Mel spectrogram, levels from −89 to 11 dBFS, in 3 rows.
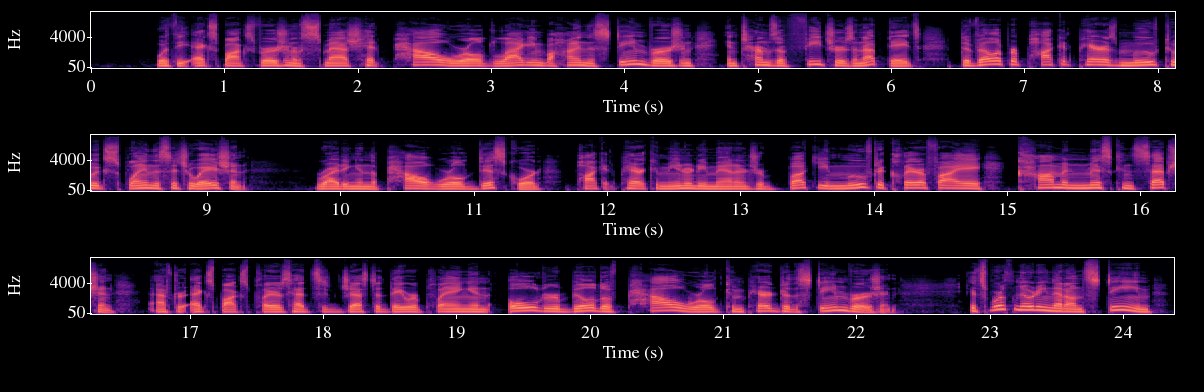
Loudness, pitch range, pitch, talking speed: -17 LUFS, 125-160 Hz, 135 Hz, 170 wpm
